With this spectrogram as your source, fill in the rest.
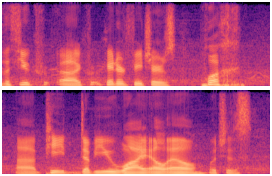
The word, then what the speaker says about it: Pwyll: And just above one of the few cratered features, Pwyll, P-W-Y-L-L, which is pronounced Pwyll.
